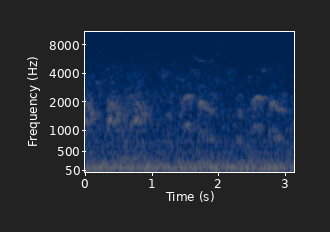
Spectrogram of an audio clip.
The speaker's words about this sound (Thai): พวกนกกาเขาร้องกัน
